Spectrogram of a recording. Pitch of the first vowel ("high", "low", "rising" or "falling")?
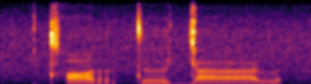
high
